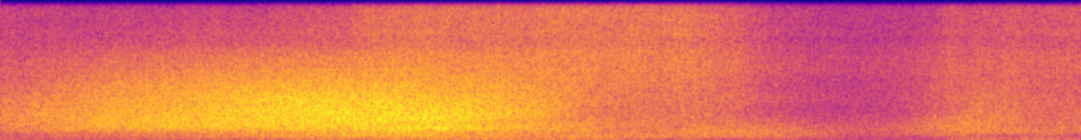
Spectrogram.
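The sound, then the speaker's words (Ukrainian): Rough sea surf roars continuously during a strong storm at Mariupol, big waves surging and crashing in a dense wash of noise that swells to a peak midway, eases, then builds again. Wind gusts mix in; no voices. “Але одного разу в Маріуполі стався сильний шторм. Море підіймало шалені хвилі, які досі не бачили жителі міста Марії.”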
